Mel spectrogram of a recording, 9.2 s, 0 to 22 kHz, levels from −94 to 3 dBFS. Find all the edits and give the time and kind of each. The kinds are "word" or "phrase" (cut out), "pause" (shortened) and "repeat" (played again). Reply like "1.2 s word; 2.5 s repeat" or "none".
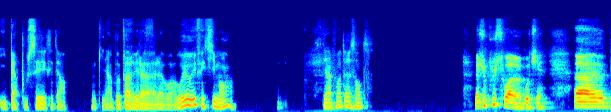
1.1 s pause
